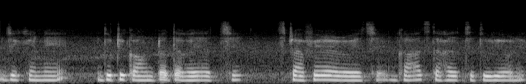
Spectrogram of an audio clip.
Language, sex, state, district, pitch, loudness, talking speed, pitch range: Bengali, female, West Bengal, Kolkata, 200 Hz, -16 LUFS, 150 wpm, 195-210 Hz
